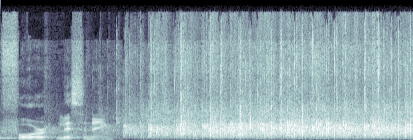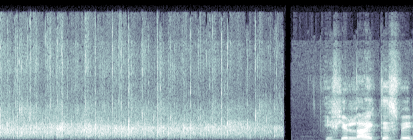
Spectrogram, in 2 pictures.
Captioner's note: clapping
